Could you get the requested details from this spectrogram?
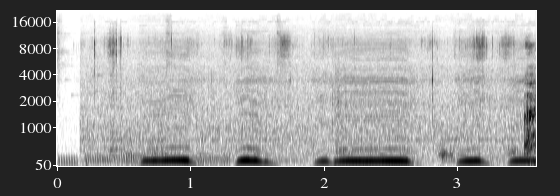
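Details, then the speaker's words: Aquafresh Extreme Clean Interdental Power battery electric toothbrush after battery replacement: steady low motor buzz cutting in and out in short bursts; restarts when bent or twisted, owner suspects parts displaced during battery replacement, unconfirmed. "Yeah, sometimes I get a vibration out of it and sometimes not."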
